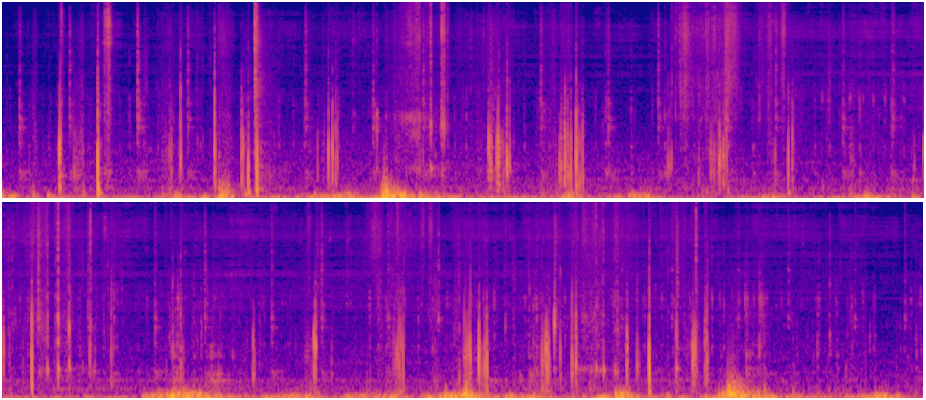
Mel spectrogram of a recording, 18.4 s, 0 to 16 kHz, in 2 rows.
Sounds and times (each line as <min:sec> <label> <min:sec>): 0:00.3 sealing container 0:18.4
0:04.0 scooping ground coffee into a coffee filter 0:18.4
0:08.8 Opening a container 0:10.4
